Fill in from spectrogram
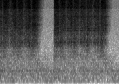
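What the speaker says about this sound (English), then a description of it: "I am going to sand it lightly" Sandpaper lightly rubbing over a painted wooden craft kit piece with shiplap lines, two steady back-and-forth passes of close, bright scratchy friction separated by a brief pause.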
